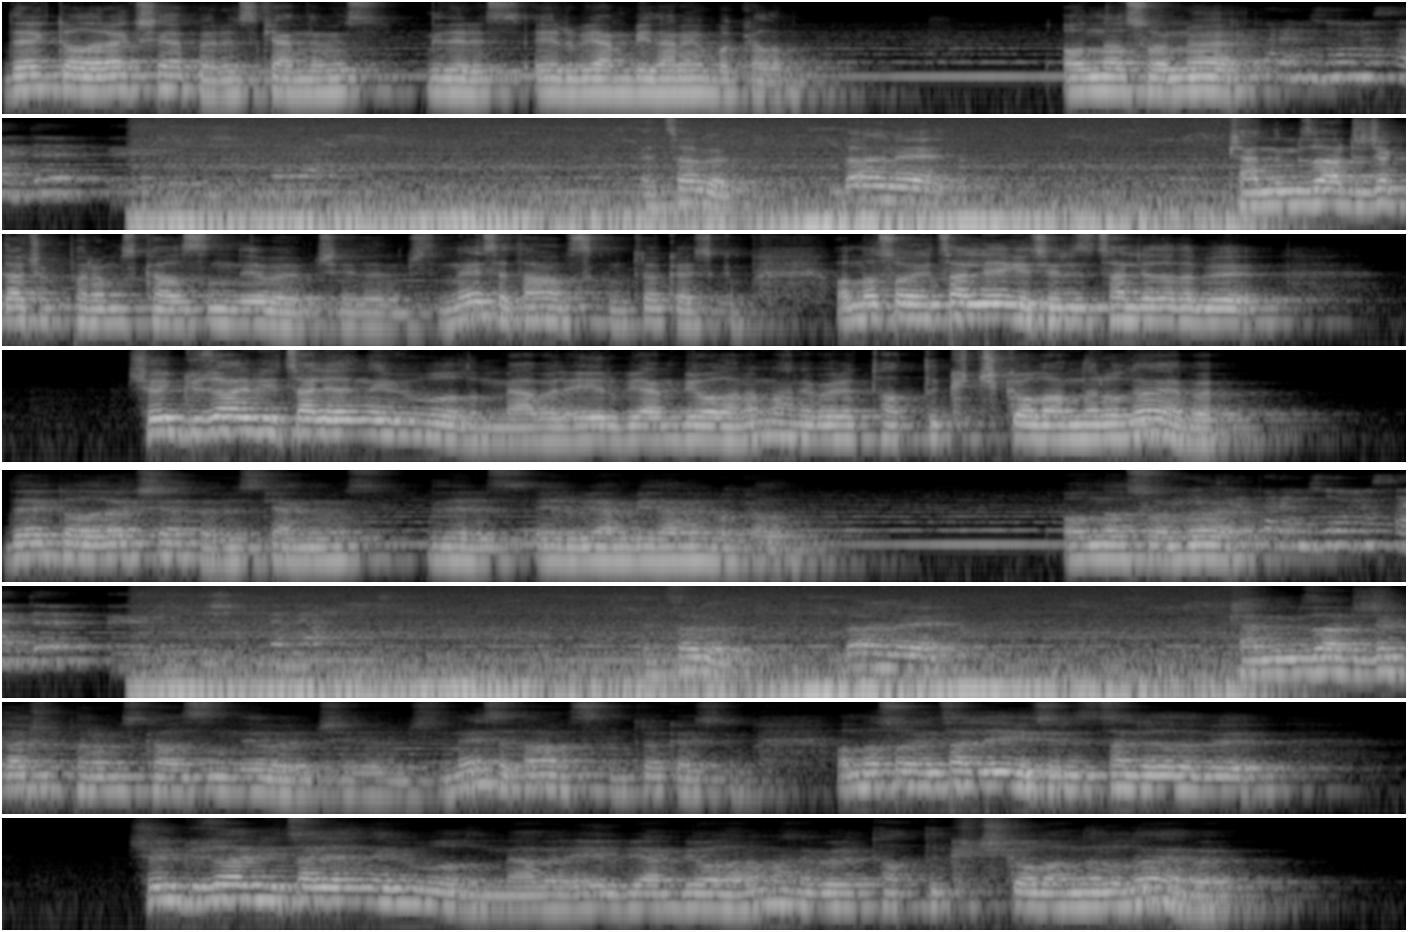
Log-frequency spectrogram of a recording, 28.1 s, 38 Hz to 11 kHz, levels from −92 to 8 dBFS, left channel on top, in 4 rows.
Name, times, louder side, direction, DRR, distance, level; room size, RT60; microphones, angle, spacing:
voice 1, 0.0-1.9 2.1-4.0 5.3-6.2 10.2-10.7 11.1-11.8 13.2-20.3 21.7-27.1, left 3 dB, 60° left, 8 dB, 0.6 m, -28 dB
sound 1, 0.8-17.1, right 1 dB, 45° right, 1.1 m, -49 dB
voice 2, 5.7-9.0, equal, 85° right, -1 dB, 1.7 m, -39 dB
sound 2, 7.6-13.3, left 1 dB, 15° left, 0.5 m, -30 dB
5.9 x 4.6 x 4.9 m, 0.97 s
head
